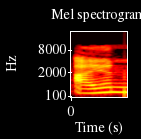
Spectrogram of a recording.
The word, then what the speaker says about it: iron: यहाँ हमने देखा आयन में आर इज साइलेंट।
